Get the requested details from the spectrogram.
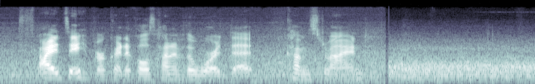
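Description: A young woman speaks cheerfully close to a microphone.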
